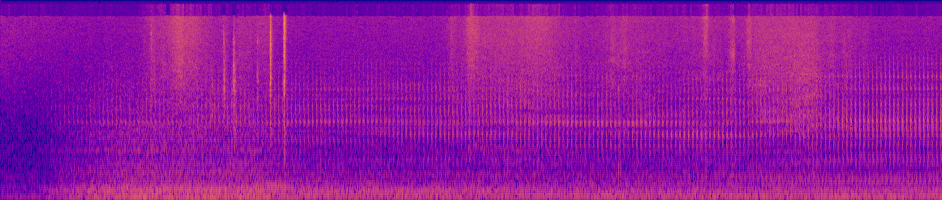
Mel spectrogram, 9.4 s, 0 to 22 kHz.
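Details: VW Jetta idling stationary, about 22,000 km: smooth quiet idle with sparse sharp irregular knocks from front right door/glovebox area; rare intermittent knock, pressing glovebox and door didn't stop it, source unknown.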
